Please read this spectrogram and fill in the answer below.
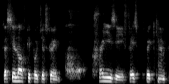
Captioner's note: mimics explosion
